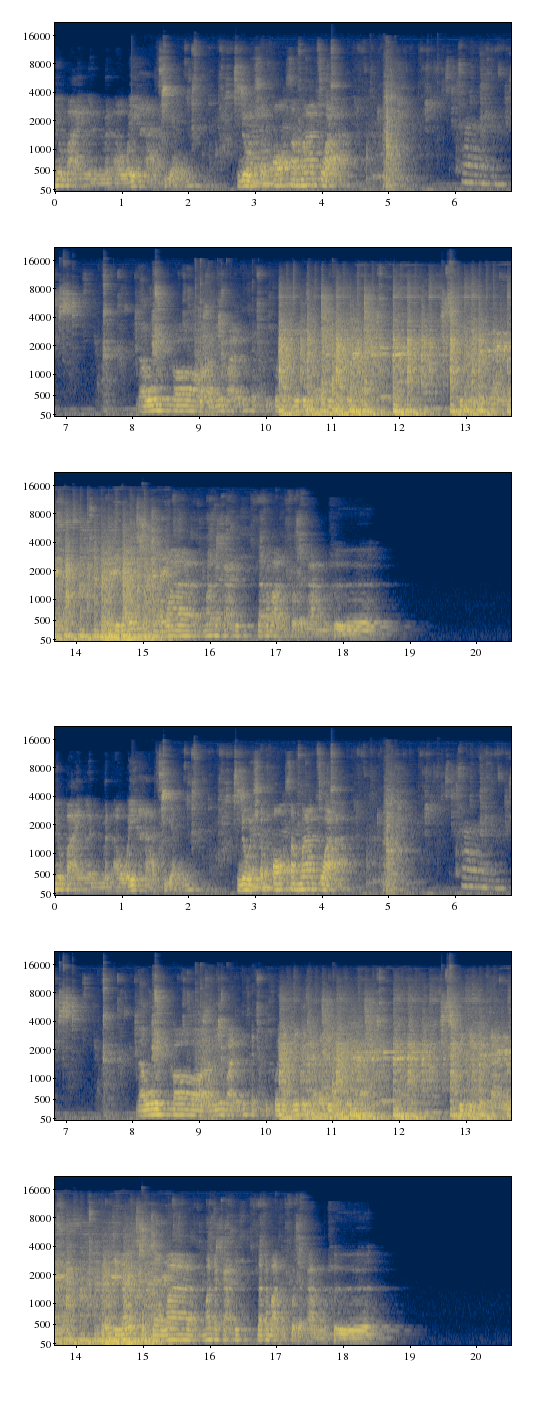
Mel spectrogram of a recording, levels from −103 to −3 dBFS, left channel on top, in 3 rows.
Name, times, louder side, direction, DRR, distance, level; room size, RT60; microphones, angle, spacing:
voice 1, 0.0-2.1 2.7-4.4 8.1-11.5 12.9-18.5, right 2 dB, 80° right, -1 dB, 0.4 m, -26 dB
sound 1, 1.2-1.3 1.4-11.9, left 2 dB, 25° left, 0.5 m, -38 dB
Chewing mastication, 1.5-17.4, right 1 dB, 15° right, 1.1 m, -39 dB
voice 2, 2.9-3.8 6.0-6.7 12.1-12.8, right 1 dB, 40° right, -1 dB, 0.8 m, -35 dB
sound 2, 10.2-15.4, left 1 dB, 90° left, 0.7 m, -22 dB
2.8 x 2.8 x 4.0 m, 0.84 s
head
